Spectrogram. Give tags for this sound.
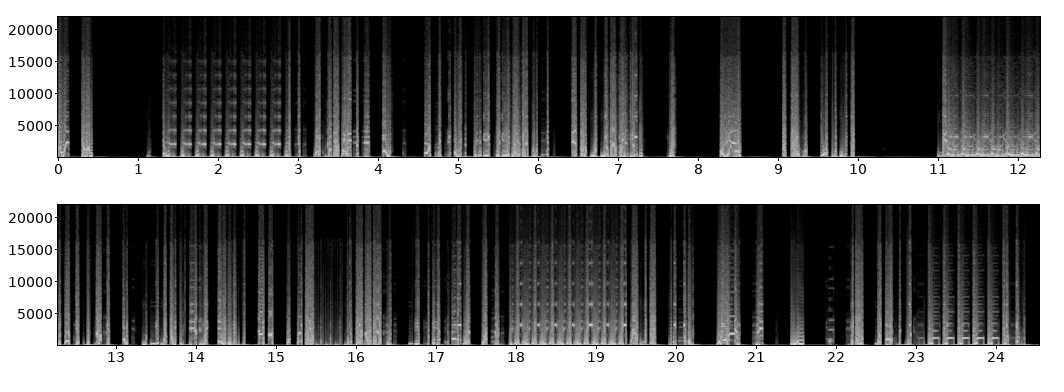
bending
circuit-bent
coleco
core
experimental
glitch
just-plain-mental
murderbreak
rythmic-distortion

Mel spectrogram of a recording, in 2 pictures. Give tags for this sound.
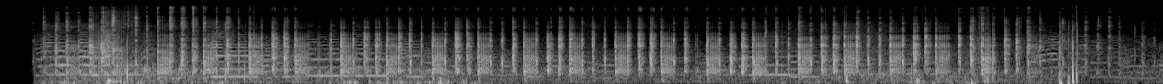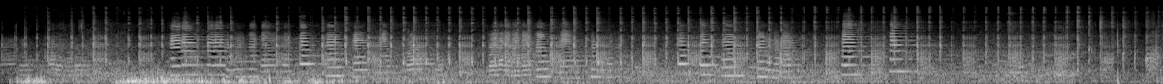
trumpet
techno
stoned
coincidence

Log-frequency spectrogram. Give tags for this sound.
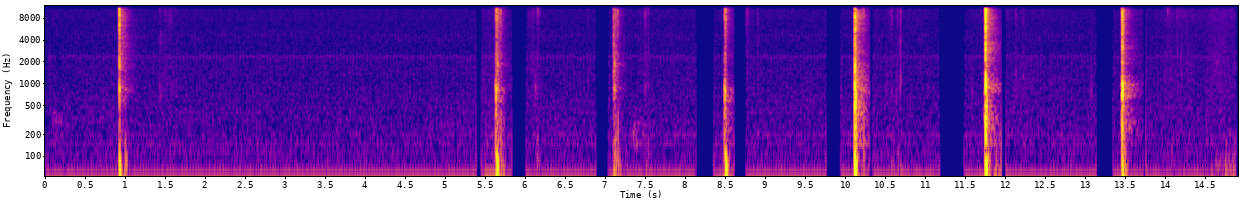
bar
Catch
Lemon

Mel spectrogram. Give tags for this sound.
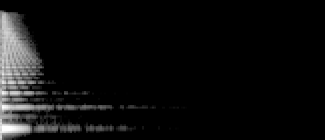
moog
roland
space
echo
minitaur
lead

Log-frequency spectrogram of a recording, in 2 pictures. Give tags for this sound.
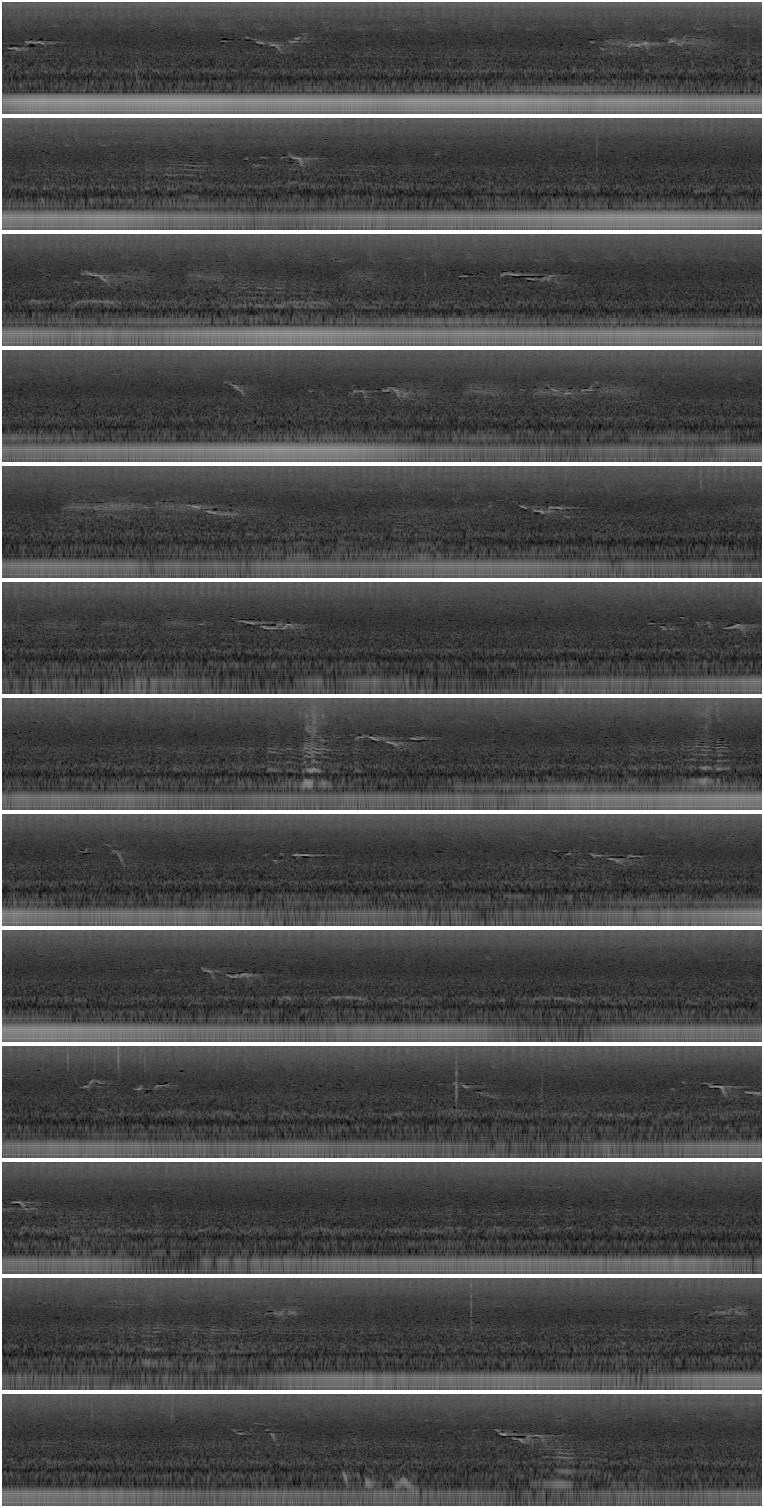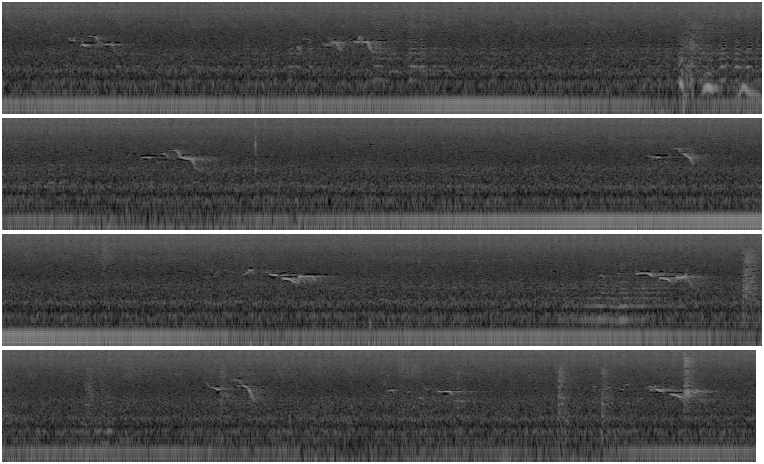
Field-recording
Forest-sounds
Wood-Pigeon

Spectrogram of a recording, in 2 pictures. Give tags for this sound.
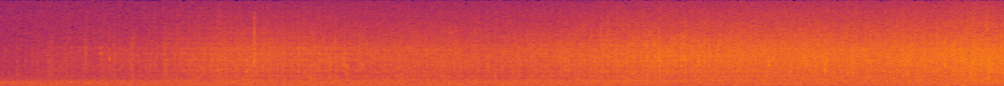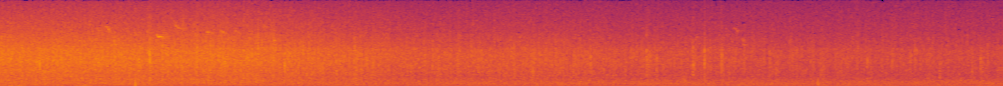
leaves
tree

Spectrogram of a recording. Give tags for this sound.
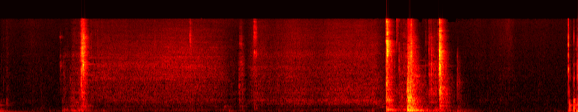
close
door
hinge
open
wood

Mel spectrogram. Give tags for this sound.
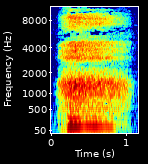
Creative
Mastered
Free
Edited

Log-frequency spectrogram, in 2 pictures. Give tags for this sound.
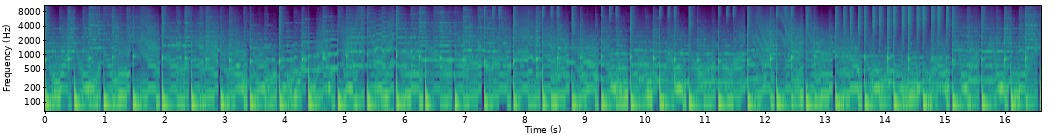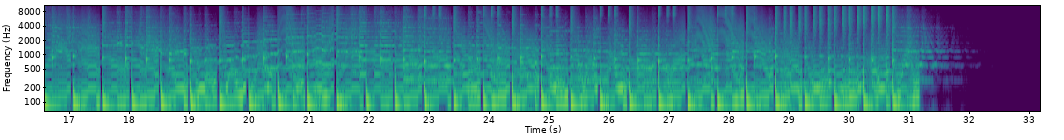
G
ringtone
123bpm
minor
music
loop
ethnic

